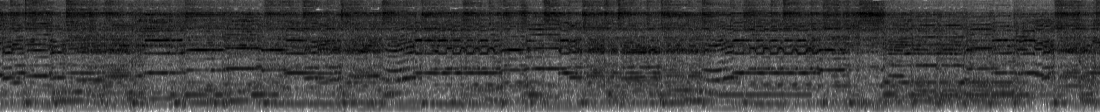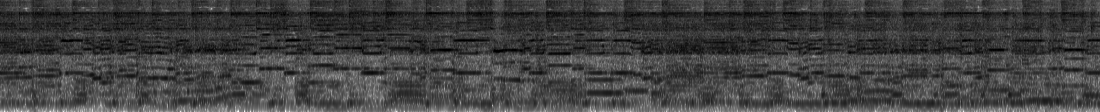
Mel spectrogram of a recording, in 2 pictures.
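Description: Live blues band playing an instrumental passage: blues harp played into the vocal microphone over electric guitar, bass guitar and drum kit.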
